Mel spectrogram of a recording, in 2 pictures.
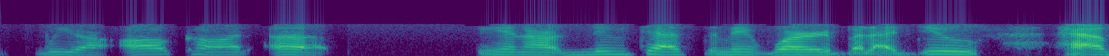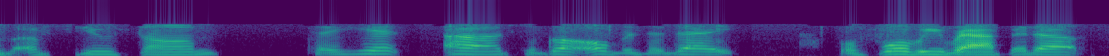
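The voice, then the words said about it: Hoarse voice. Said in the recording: “my hoarse voice today”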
